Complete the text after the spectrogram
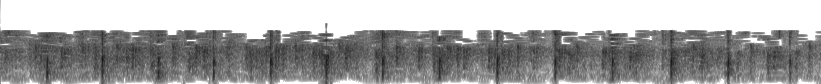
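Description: A crowd applauds steadily, many hands clapping in a dense, continuous patter with a few sharper individual claps standing out, holding a fairly even level throughout.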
